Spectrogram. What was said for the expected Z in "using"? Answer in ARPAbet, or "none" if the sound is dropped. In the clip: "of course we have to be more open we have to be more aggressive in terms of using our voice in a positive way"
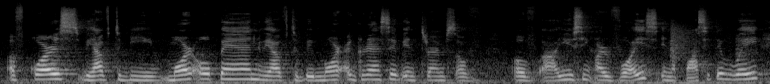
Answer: S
